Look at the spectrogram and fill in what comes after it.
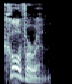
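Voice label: "culverin", British English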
